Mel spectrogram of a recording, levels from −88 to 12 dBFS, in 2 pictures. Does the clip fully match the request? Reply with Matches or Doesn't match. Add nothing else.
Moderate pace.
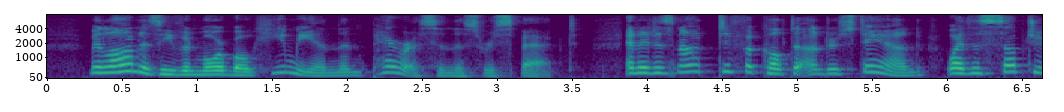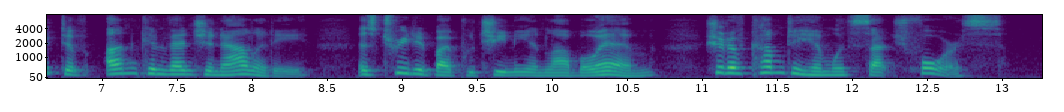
Matches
